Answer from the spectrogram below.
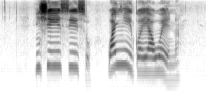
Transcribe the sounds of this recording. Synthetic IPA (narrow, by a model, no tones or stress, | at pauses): nʃijisisɔ | waɲikɔjawɛːna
